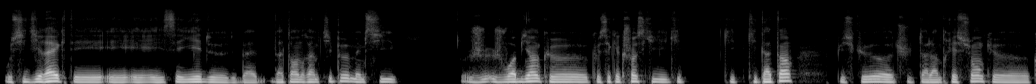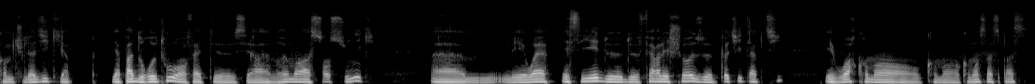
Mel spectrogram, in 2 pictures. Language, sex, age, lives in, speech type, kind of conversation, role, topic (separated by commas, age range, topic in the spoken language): French, male, 30-34, France, conversation, advice, advisor, Comment décider de mettre fin à une amitié toxique ?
